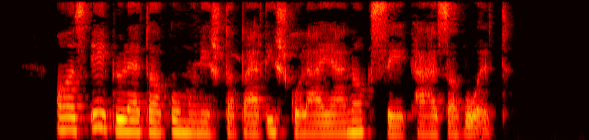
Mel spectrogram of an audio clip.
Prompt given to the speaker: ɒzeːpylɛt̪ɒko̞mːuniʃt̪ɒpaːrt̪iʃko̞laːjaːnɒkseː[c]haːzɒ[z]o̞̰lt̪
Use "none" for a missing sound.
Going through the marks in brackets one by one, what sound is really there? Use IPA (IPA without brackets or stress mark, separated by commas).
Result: k, v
